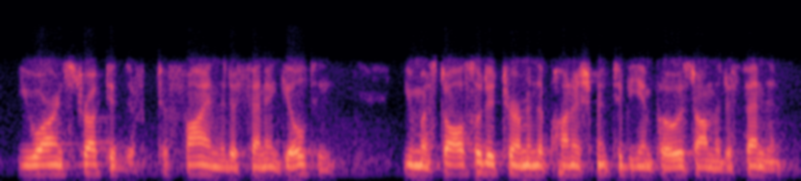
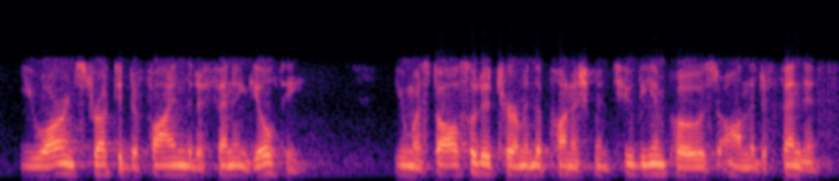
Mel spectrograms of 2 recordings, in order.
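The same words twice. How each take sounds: The two takes are said the same way.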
